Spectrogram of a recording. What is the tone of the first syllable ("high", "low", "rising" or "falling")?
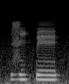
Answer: low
